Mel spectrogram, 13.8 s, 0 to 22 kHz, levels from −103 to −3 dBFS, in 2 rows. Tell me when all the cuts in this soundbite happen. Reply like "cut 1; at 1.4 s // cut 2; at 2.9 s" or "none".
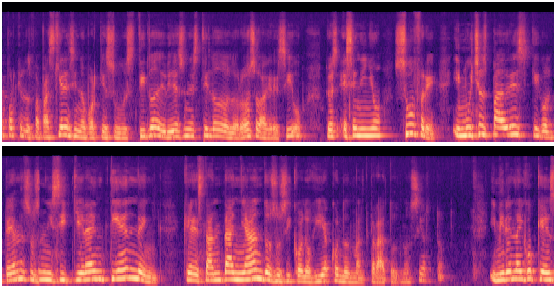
cut 1; at 7.4 s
